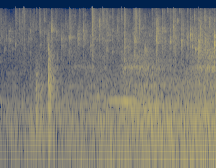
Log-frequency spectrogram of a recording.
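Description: Melted butter sizzling in a hot nonstick electric skillet: a steady crackling hiss of many tiny pops, with a single sharper click about half a second in.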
